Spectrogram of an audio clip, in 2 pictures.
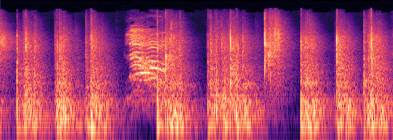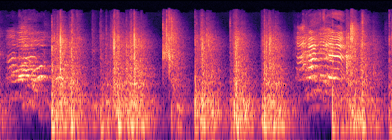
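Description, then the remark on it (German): Boys and girls drum loud, rapid Brazilian-style rhythms on buckets, dense hollow thumps in a driving steady beat, broken now and then by brief shouted voices before the pounding resumes. “Trommel mit dem Eimer.”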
